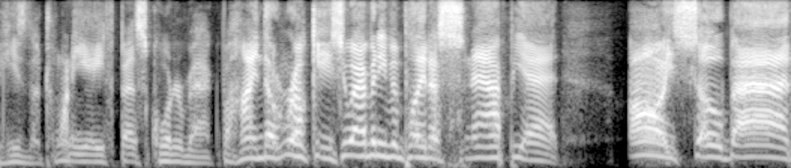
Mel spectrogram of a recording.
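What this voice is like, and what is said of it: Imitates another person's voice. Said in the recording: “great Tim Benz impression”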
